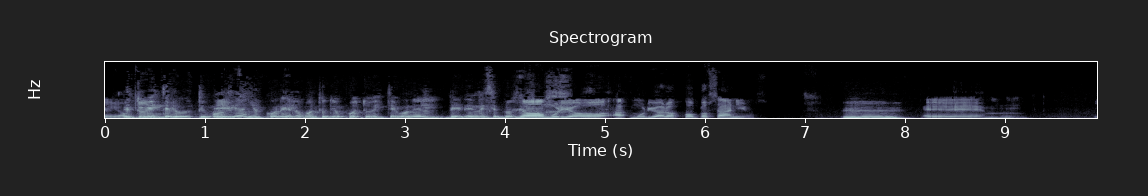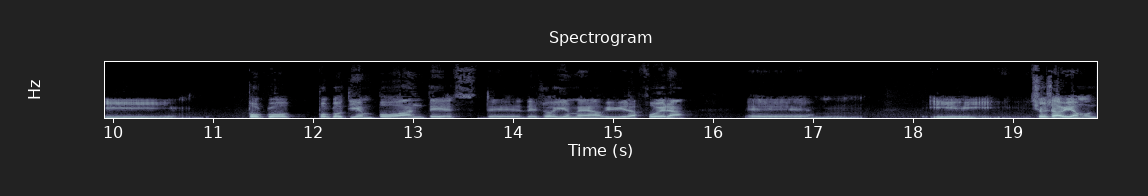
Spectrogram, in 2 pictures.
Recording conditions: video call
